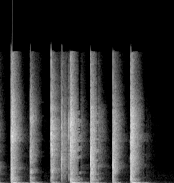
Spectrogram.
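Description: Metal tap-shoe taps striking a wooden tap board in running shuffles (step, shuffle, step, repeated side to side), a quick uneven run of about a dozen sharp clicks that stops just before the end.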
